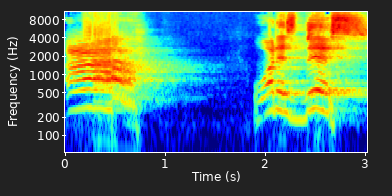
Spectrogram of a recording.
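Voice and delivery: very loud, shrill, very high, long drawn-out shriek. Retelling finding something at the back of a closet: imitating own scream. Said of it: "and I screamed".

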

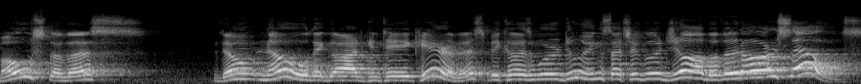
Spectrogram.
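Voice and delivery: cute Southern accent, slow, loud, preacher-like.

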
